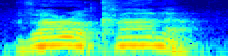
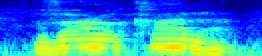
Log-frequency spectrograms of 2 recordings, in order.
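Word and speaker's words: Vairocana: Varokana is the correct name. – Yeah. – Varokana is the correct name of the Buddha that's in the center of the mandala.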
